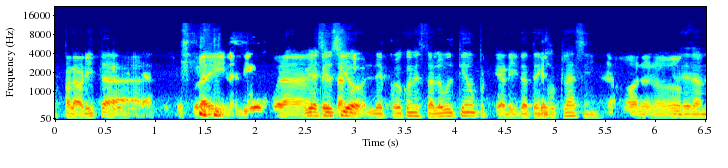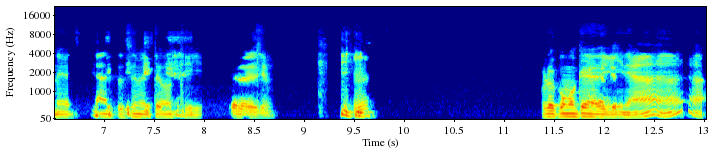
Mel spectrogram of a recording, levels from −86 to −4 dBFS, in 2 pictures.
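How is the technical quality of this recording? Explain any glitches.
The speech is marred by a far-end echo problem that shows up two ways, leaking echo and chopped talker audio, through much of the clip.

Echo leak appears at 0.0 to 0.09 s, 1.9 to 2.15 s and 3.48 to 5.42 s: a faint copy of the voice trailing about half a second (474 ms) behind, roughly 20 to 30 dB down. The likely cause is a loudspeaker end whose echo canceller let some of its mic pickup slip back.

Speech suppressed in double talk hits at 0.1 to 2.25 s, 3.0 to 3.52 s, 4.39 to 5.82 s, 6.84 to 8.43 s and 11.84 to 12.39 s. The voice dips and drops out in pieces, by roughly 20 dB and up to about 40 dB near 12 s. The likely cause is the canceller mistaking overlapping talk for echo and ducking it.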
